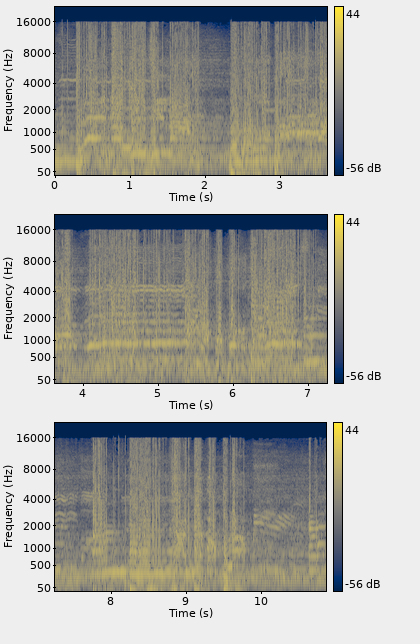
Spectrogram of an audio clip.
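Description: Live gospel music: a male lead singer and backing vocalists singing over a full band.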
